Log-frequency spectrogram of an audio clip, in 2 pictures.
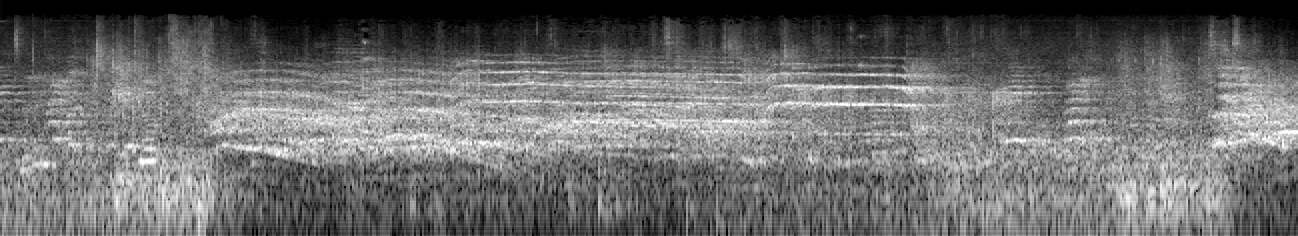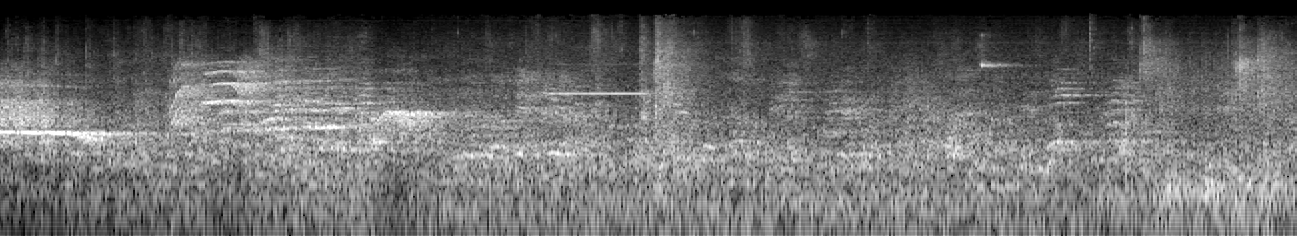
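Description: Women and men chatter nearby in a large echoing hall.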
